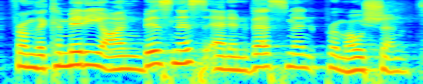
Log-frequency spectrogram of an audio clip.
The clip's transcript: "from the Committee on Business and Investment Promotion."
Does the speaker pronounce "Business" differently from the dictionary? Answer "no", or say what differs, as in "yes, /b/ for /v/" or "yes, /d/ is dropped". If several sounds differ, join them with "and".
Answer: no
